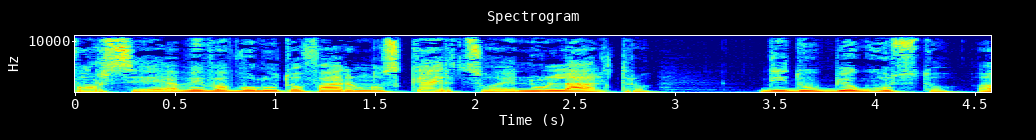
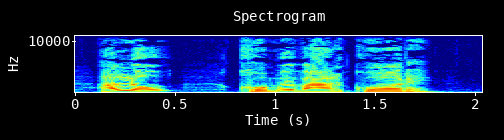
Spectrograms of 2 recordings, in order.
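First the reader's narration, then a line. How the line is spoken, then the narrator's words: Jovial man shouting. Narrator (Italian): il ridanciano dottore gli aveva gridato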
